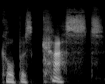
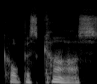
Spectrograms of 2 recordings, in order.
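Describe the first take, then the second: First: It is said in a Northern English accent. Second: It is said in a Southern English accent. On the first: The speaker calls it right. "remind people of my Northern English accent" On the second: The speaker calls it wrong. "I won't say corpus cast"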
